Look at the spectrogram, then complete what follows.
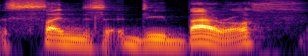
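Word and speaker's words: Sanz de Barros: But as we talked about last week, the Ethics Committee consists of the President of the Senate, Carmelo Sainz de Barros. Okay, good pronunciation.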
